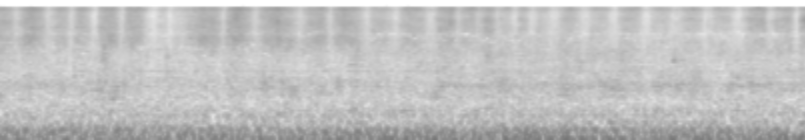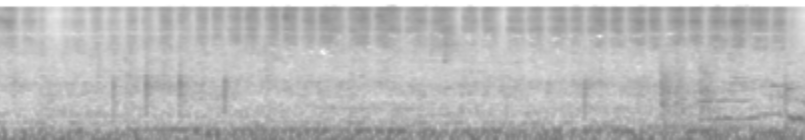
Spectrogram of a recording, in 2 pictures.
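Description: A rhythmic rubbing hiss, pulsing a couple of times a second and growing louder about halfway through, over a low steady hum.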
